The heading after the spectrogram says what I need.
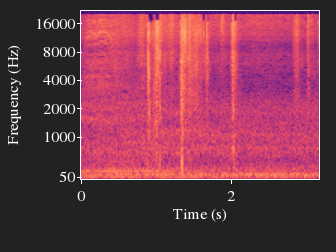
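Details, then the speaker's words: Lennox Landmark package HVAC unit, service call after a trouble alarm, failed crankcase heater; blower tightened, compressors sound good; steady low hum with a couple of faint clicks, no rattle or scrape; normal blower operation. "compressors sound good we got our blower all tightened up that sounds"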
